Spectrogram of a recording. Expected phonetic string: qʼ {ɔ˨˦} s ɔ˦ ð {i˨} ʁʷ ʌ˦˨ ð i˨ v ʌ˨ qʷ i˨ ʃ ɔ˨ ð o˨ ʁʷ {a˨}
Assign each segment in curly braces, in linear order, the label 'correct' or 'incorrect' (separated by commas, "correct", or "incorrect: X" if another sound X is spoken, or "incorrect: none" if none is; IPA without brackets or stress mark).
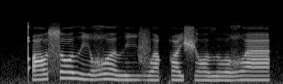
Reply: correct, correct, incorrect: a˦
